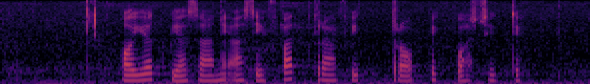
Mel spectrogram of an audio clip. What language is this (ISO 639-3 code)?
jav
